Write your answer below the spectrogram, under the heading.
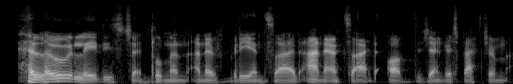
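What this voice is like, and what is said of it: Worn-out, fading voice. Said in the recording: “My voice is already gone.”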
